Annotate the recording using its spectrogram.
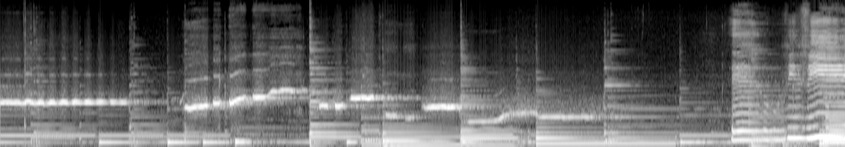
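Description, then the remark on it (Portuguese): A re-recorded version of a pop song plays steadily and loudly, a high whistle-like lead melody gliding over sustained chords and a deep bass line, with no singing and a brighter, busier burst near the end. “e aí eu pensei da gente tocar aqui agora, na verdade, como a gente já tocou meu piseiro, de tocar a versão que ela regravou”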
